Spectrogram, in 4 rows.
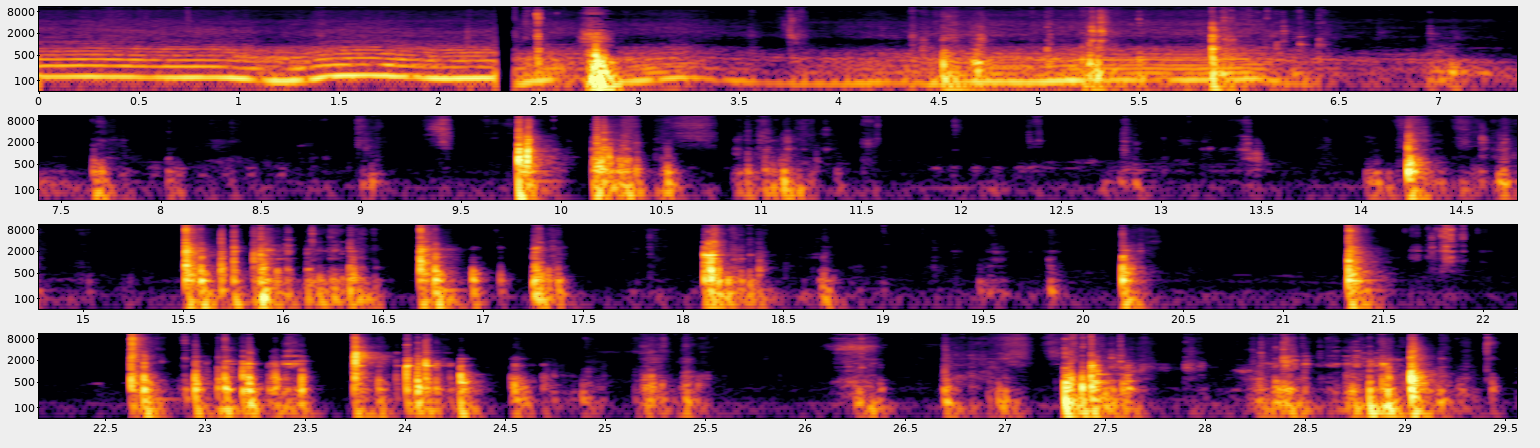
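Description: Fiskars X17 splitting axe striking firewood rounds on a chopping block, a series of sharp cracks as the wood splits. Split pieces clatter onto the block and the pile between strikes.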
